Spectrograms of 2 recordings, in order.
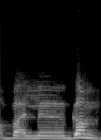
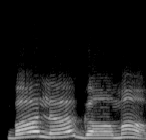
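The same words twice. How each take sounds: First: Said in the usual way. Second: बलगम split slowly into ba-la-ga-ma; syllable by syllable. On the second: Shown as a demonstration. Teacher to children, sounding out बलगम slowly. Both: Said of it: "शुद्ध उच्चारण के साथ हम बार बार दोहरा".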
